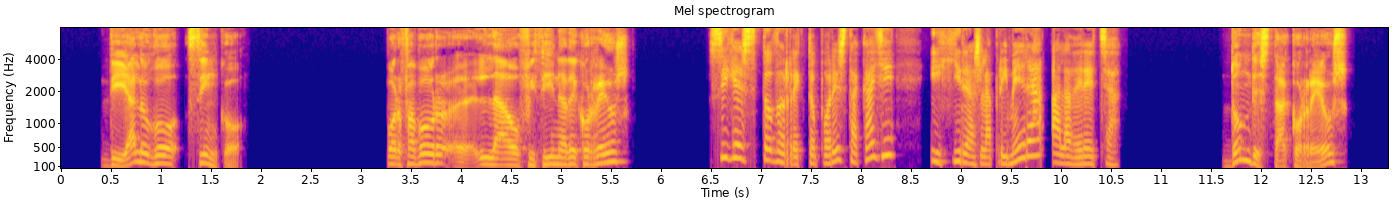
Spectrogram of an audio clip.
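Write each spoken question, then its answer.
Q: ¿Dónde está Correos?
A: Todo recto por esta calle y la primera a la derecha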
